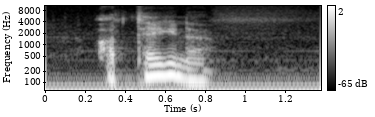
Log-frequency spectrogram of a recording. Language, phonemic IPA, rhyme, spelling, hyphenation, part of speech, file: Dutch, /aːˈteː.nə/, -eːnə, Athene, Athe‧ne, proper noun, Nl-Athene.ogg
- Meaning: 1. Athens (the capital city of Greece) 2. Athena (ancient Greek goddess of wisdom, craft and war)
